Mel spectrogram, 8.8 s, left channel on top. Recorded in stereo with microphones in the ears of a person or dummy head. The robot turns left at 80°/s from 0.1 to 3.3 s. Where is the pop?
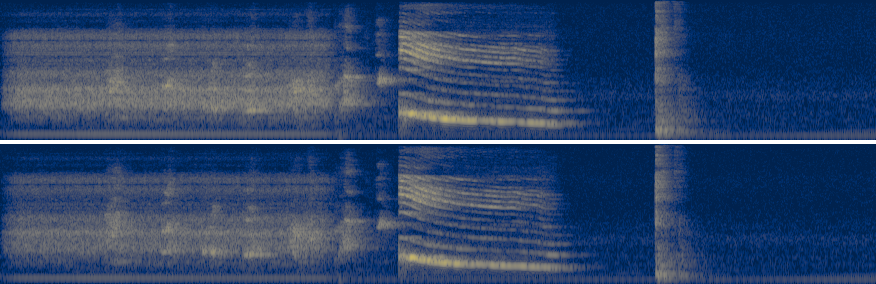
No pop in this recording.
